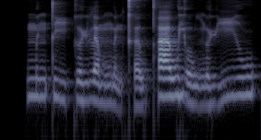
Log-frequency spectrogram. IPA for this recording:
m ɪ˧ ŋ t̪ iː˨ k ɵ˨˧ ɥ l ɐ˨˧ m ŋ ɵ˨˩ n kʰ ɐ˨˥ w t̪ʰ aː˥ w j o˨ w ŋ ɵ˧ ɥ iː˧ w

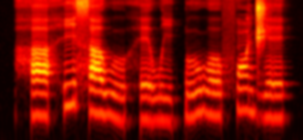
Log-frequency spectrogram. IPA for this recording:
h a˧ h i˦ s a˧ w u˨ h e˨ w i˨ k͡p u˨˦ w o˧ f ɔ̃˦ d͡ʒ e˧

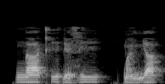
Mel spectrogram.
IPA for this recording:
n aː˦ kʼ i˦ ɗ e˨ z iː˦ | k͡p ã˨ ɲ a˦

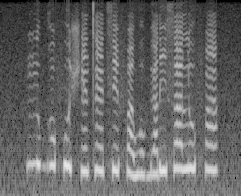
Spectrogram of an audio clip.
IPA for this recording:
n u˦ ɡ ɔ˦ f o˦˨ ʃ ɛ̃˨˦ t ɛ̃˧ s e˧ f a˨ w o˨ ɡ a˨˦ ɾ i˧ s a˦ l o˦ f ã˦

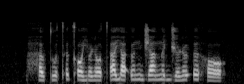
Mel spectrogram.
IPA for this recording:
h a˨ tʷ a˨ tʼ ə˦ kʼ ɔ˨ j ʊ˨ ɳ ɔ˨ tʼ a˦ j a˨˦ ʔ ɵ˦ n d͡ʒ a˦ n̪ ə˦ d͡ʒ ɵ˨˦ ɳ ɵ˦ ʔ ə˦˨ h ɔ˨

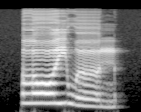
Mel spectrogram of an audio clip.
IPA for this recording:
l ɔː˥ j w ɵ˨˩ n

